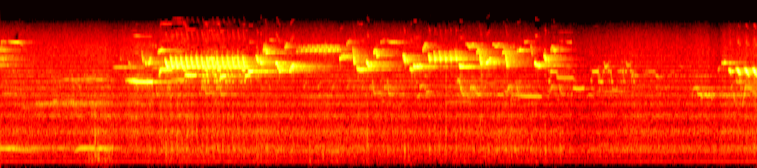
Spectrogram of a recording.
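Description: A winter wren pours out a long, rapid, high tumbling song of trills and bubbling notes lasting several seconds, over faint background hiss.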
